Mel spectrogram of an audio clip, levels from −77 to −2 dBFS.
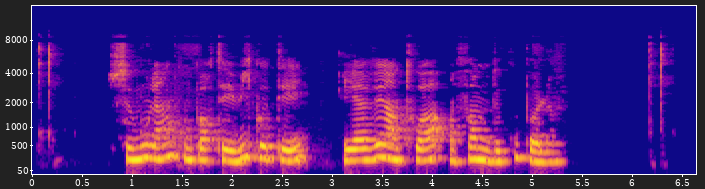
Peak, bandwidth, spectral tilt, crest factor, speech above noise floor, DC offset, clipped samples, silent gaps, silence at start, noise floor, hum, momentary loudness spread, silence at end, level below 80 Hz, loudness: -2 dBFS; 9 kHz; -6.5 dB/octave; 12 dB; 69 dB; under 0.1%; under 0.1%; none; 0.15 s; -81 dBFS; none; 20 LU; 0.35 s; -60 dBFS; -13 LUFS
